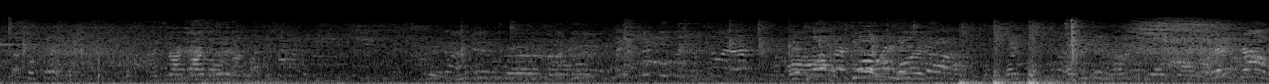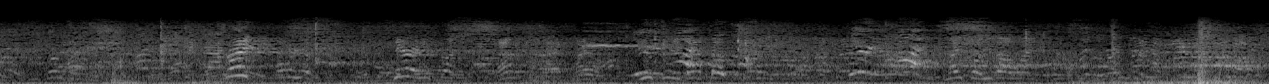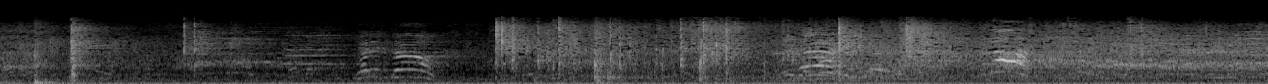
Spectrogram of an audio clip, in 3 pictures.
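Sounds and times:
spectator chatter: 0:00.0 - 0:29.1, 0:30.4 - 0:38.0.

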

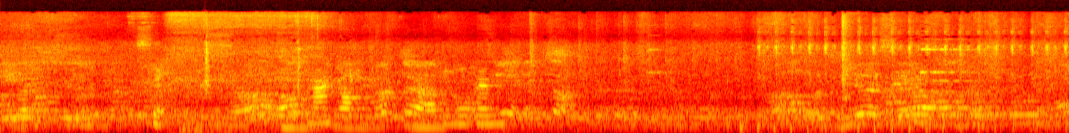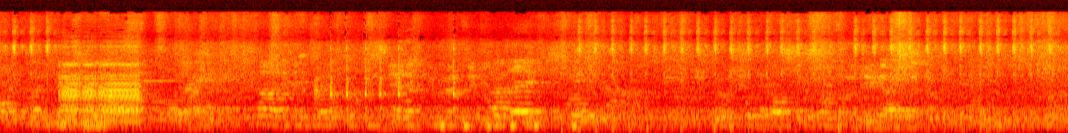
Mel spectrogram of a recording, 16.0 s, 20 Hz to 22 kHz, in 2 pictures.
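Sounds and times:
indistinct talking: 0:00.0 - 0:16.0.

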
